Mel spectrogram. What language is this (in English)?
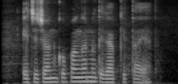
Kalenjin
